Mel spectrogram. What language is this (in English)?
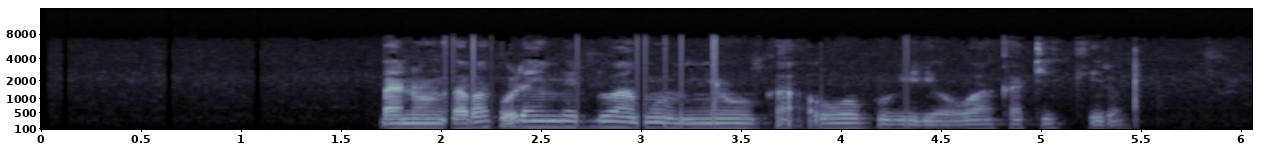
Ganda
